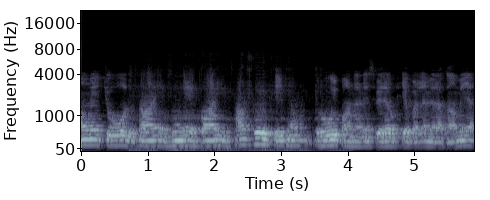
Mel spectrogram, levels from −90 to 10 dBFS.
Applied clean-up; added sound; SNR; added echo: neural separator model SepFormer DNS4.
